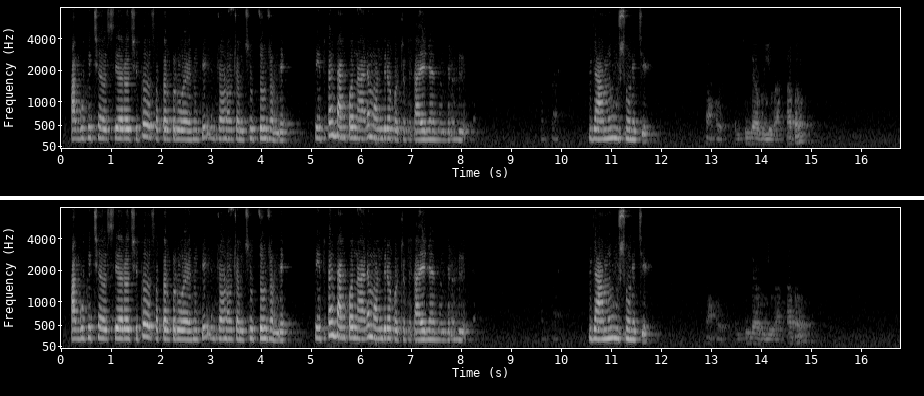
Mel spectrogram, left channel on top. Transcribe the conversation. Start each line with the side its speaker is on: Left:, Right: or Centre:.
Right: ଆଗକୁ କିଛି ଆସିବାର ଅଛି ତ ସତର୍କ ରୁହ ଏମିତି ଜଣଉଛନ୍ତି ସୂଚଉଛନ୍ତି। ସେଇଥିପାଇଁ ତାଙ୍କରି ନାଁରେ ମନ୍ଦିର କରିଛନ୍ତି କାଳିଜାଈ ମନ୍ଦିର ହେଲେ।
Left: ଆଚ୍ଛା।
Right: ଯାଆ ମୁଁ ଶୁଣିଛି।
Left: ହଁ ହଉ ଚିଲିକା ବୁଲିବା ତାପରେ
